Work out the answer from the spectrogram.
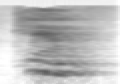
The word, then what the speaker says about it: can't: I'm stopping the air in my throat, but I put my tongue up here. Can't. Some people might only stop the air around their mouth and not in their throat. Maybe pronouncing it one way in one sentence and another in another sentence. But the thing is that we do put our tongue there for the N and the T, but we don't release it, okay?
